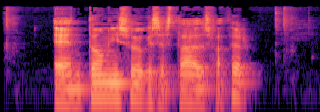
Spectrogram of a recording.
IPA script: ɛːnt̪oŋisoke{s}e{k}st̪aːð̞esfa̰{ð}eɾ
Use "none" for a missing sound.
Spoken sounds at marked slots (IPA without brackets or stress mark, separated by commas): s, none, θ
